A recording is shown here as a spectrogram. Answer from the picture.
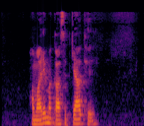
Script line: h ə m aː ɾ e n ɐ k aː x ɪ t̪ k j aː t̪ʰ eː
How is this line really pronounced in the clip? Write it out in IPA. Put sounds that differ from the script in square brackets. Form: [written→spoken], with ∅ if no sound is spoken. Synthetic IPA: h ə m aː ɾ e [n→m] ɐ k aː [x→s] ɪ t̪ k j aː t̪ʰ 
